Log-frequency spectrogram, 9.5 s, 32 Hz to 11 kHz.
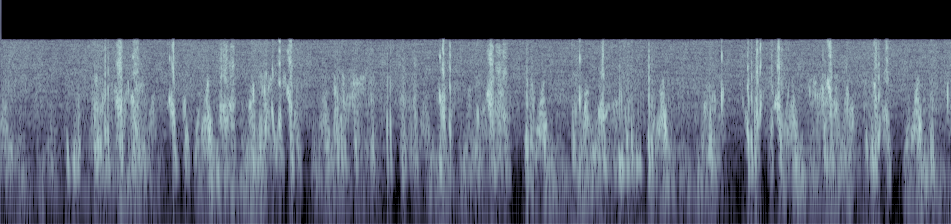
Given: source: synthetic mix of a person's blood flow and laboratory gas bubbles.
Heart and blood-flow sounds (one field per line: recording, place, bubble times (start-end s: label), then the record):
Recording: Doppler ultrasound of blood flow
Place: precordium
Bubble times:
0.64-0.81 s: bubbles
0.90-1.55 s: bubbles
1.65-1.91 s: bubbles
2.17-2.36 s: bubbles
2.50-3.03 s: bubbles
3.31-3.76 s: bubbles
3.83-3.94 s: bubbles
3.98-4.19 s: bubbles
4.35-4.54 s: bubbles
4.74-5.12 s: bubbles
5.23-5.35 s: bubbles
5.70-5.85 s: bubbles
5.93-6.58 s: bubbles
7.00-7.27 s: bubbles
7.42-7.89 s: bubbles
8.07-8.38 s: bubbles
8.42-8.51 s: bubbles
8.62-8.92 s: bubbles
9.28-9.38 s: bubbles
9.44-9.52 s: bubbles
From the record:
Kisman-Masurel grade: 342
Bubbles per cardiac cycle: rolling drumbeat, 9 or more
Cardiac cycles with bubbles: 100%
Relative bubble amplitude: moderate (0.250 to 0.450)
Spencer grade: 3 (all of the cardiac periods contain showers or single bubble signals, but not dominating or overriding the cardiac motion signals)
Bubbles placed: only in the low amplitude regions of the cardiac cycle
